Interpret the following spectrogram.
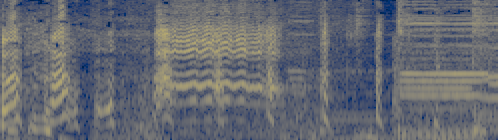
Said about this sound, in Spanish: Oye, a mi hijo le comió una camisa. Una cabra.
